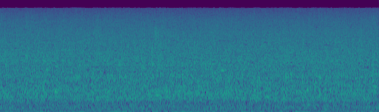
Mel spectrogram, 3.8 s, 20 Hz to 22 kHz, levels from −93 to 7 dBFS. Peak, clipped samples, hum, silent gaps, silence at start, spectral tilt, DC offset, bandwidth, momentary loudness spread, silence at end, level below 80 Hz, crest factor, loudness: -18 dBFS; under 0.1%; none; none; 0 s; 0 dB/octave; under 0.1%; 16.5 kHz; 1 LU; 0 s; -54 dBFS; 14 dB; -31 LUFS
